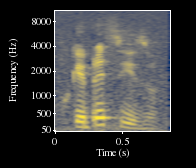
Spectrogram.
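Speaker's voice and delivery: porque clipped and soft; fast, quiet porque; quick answer. Shown as a demonstration. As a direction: rattle off the answer. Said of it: "um porquê que sai mais rapidinho".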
